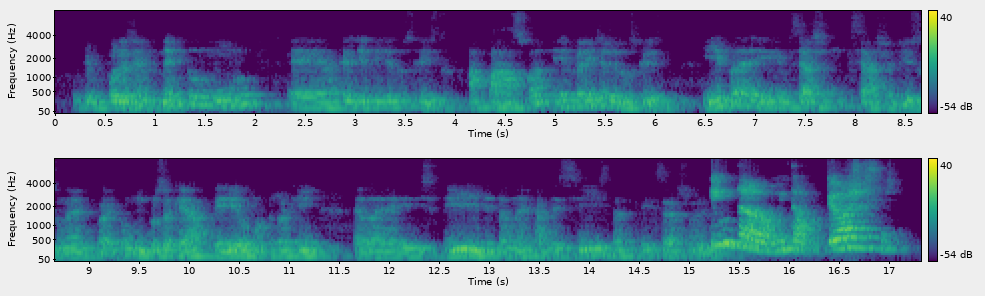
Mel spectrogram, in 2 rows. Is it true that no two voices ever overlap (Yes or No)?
Yes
